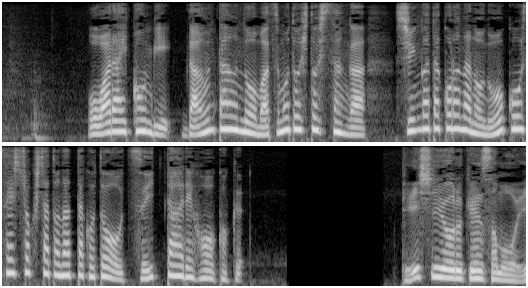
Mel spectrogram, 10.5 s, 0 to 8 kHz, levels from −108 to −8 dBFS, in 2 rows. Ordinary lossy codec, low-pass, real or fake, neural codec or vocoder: none; none; real; none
